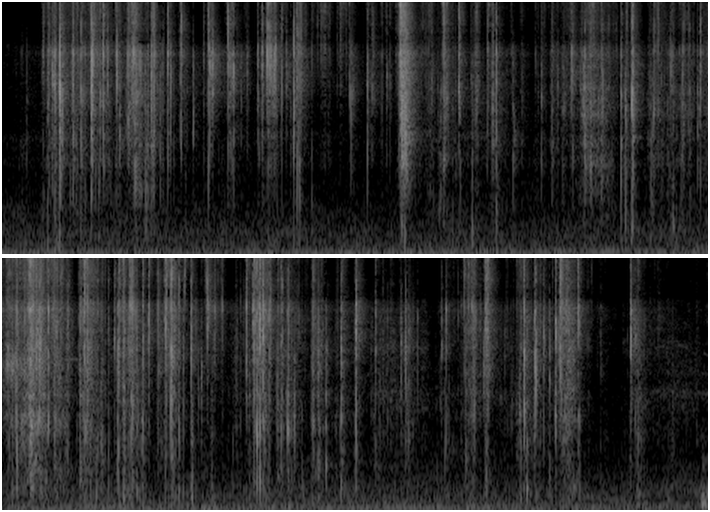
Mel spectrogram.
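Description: Foil booster-pack wrapper crinkling as it is torn open and handled, a dense irregular crackle with a sharp loud crack about four seconds in.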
